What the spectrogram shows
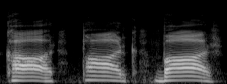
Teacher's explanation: ಸೊ ಇಲ್ಲಿ ಆ sound ದೀರ್ಘ ಬರ್ತಾ ಇದೆ, ಹಾಗಾಗಿ ದಟ್ಸ್ ಅ ಲಾಂಗ್ ವವಲ್.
